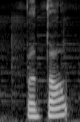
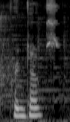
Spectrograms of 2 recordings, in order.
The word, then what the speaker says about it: Printemps: Oh, and by the way, the team name is pronounced Bantam, and not Printemps.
